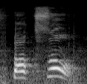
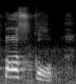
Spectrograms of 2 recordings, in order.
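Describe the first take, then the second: First: The middle consonants are said as 'k' then 's'. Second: The middle consonants are said as 's' then 'k'. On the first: This is the proper pronunciation. The speaker calls it right. "not many people think of it as POXO" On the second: This is the common mispronunciation. The speaker calls it wrong. "they often pronounce it as POSCO"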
